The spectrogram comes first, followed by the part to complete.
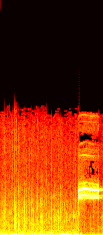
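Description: Wind rumbling on the camera microphone, then about one and a half seconds in a referee's whistle blows one long, shrill, steady blast.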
